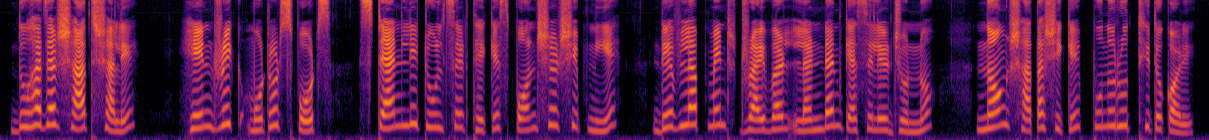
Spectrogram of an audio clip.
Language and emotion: Bengali, neutral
